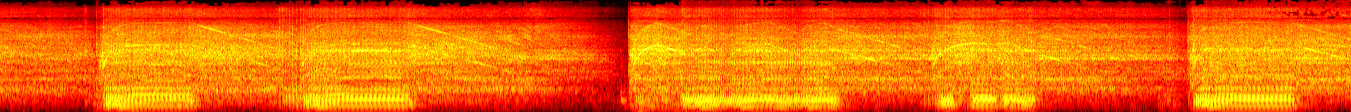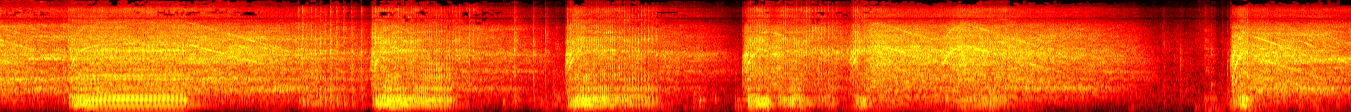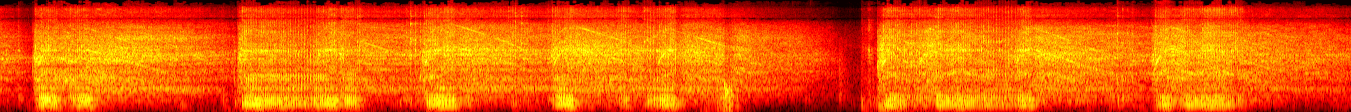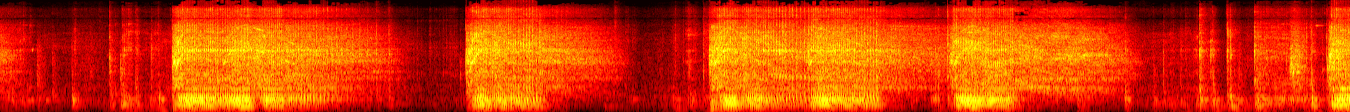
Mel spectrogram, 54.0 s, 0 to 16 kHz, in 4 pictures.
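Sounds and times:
hammer drill chiselling plaster: 0:00.0 - 0:41.0, 0:42.2 - 0:54.0.

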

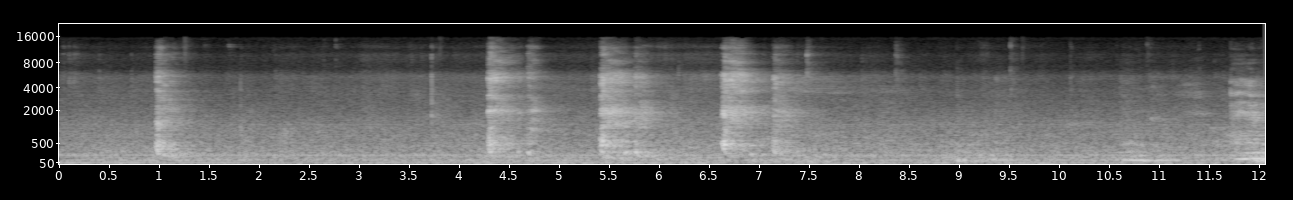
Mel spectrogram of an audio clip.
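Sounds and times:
person coughing: 0:01.0 - 0:01.4, 0:04.3 - 0:07.5.

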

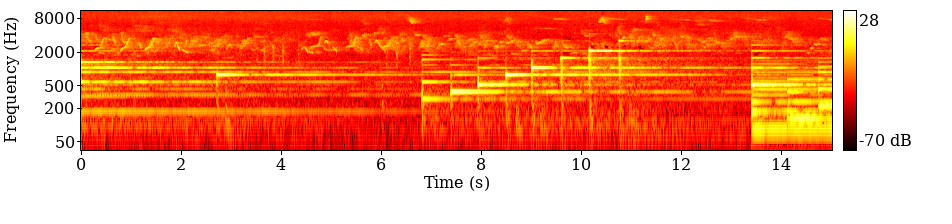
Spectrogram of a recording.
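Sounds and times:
ambient bell-like music: 0:00.0 - 0:15.0
birdsong chirps: 0:00.0 - 0:15.0.

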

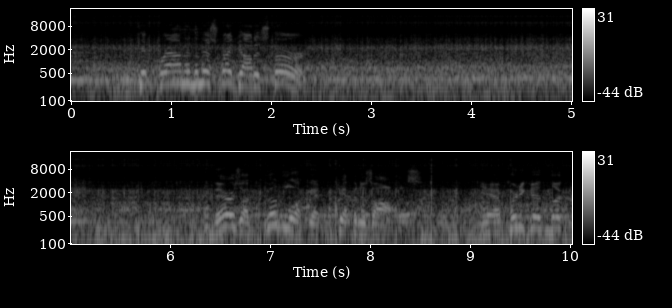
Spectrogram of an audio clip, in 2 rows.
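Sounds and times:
hydroplane engine at speed: 0:00.0 - 0:10.0.

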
